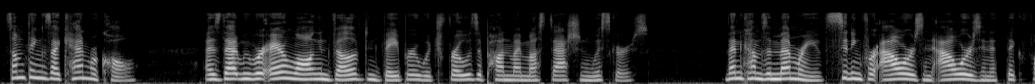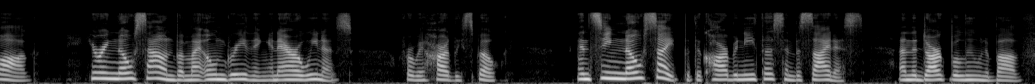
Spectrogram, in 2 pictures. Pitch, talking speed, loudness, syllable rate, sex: 225 Hz, 185 wpm, -18 LUFS, 5.2 syllables/s, female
